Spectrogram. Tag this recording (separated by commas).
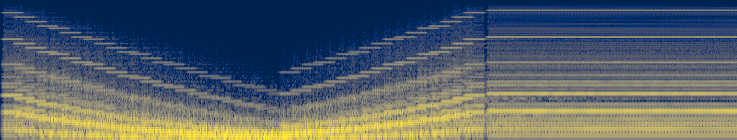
Keyboard (musical), Organ, Music, Musical instrument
